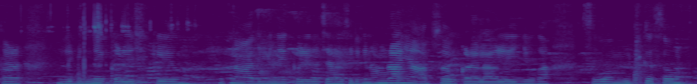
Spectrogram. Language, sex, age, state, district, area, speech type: Maithili, female, 30-45, Bihar, Araria, rural, spontaneous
